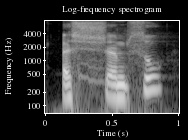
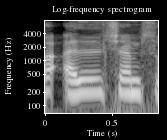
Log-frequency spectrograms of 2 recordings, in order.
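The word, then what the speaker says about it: الشمس: Seulement, le lam, vous ne le prononcez pas, vous ne dites pas al-shamsu, vous dites ash-shamsu direct.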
